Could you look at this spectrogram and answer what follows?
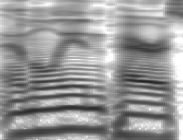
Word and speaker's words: Emily in Paris: Friendly reminder, Emily in Paris is supposed to be pronounced with a f French accent, so Emily and Paris rhyme.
